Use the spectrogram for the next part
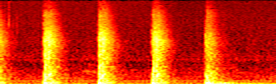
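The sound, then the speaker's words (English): Four sharp, heavy hammer blows drive in a metal bolt that is being held steady, landing at a steady pace about half a second apart, each a loud bright crack that fades quickly, with no voices. “can you hold the bolt steady while I hammer it in?”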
